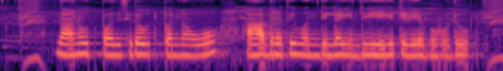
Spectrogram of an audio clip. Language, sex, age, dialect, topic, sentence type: Kannada, female, 18-24, Mysore Kannada, agriculture, question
